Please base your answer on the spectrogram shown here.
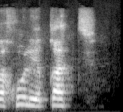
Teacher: You see at the end a little bit air. That's called hams.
